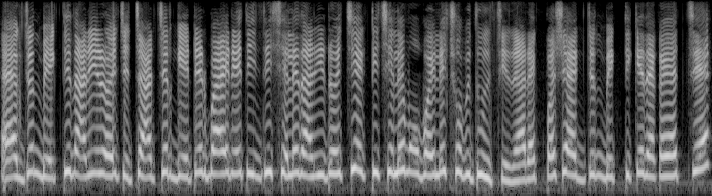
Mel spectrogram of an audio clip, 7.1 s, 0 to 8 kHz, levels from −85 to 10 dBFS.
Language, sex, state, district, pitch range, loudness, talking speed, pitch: Bengali, female, West Bengal, Malda, 305-365 Hz, -11 LUFS, 195 wpm, 330 Hz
